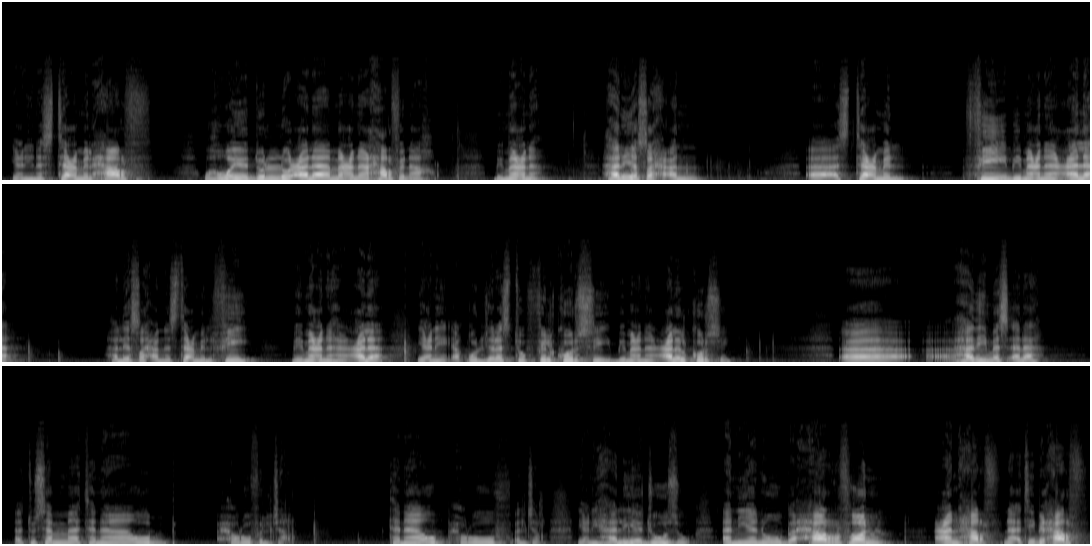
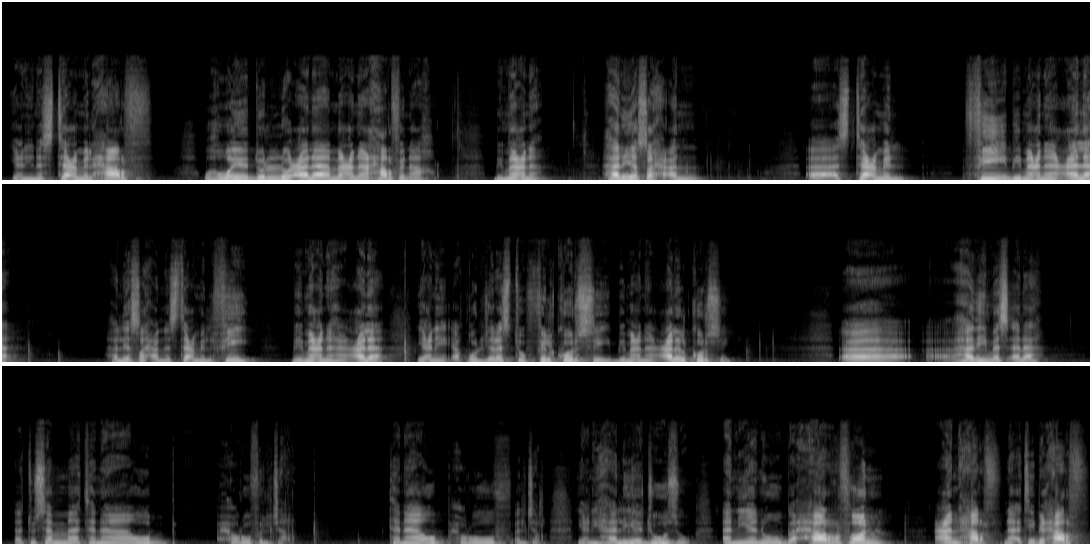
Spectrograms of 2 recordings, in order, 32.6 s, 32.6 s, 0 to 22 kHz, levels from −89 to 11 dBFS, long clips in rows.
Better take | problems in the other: second | muffled; slightly; fading above 3.5 kHz

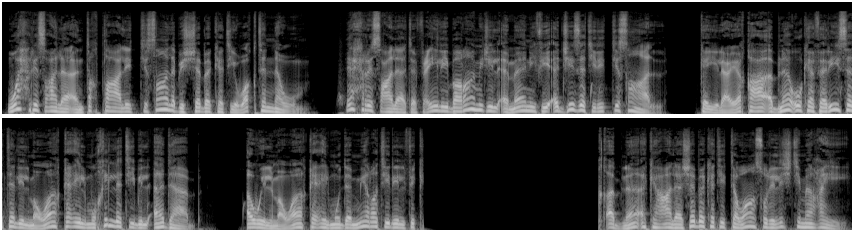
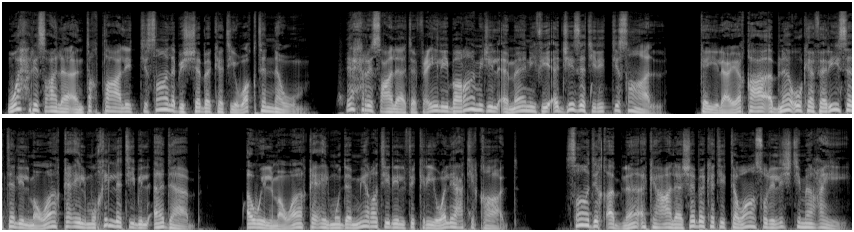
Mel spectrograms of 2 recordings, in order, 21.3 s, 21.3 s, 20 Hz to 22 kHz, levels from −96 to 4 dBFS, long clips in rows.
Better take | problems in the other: second | audio cutting out; at 16 s for 2 s

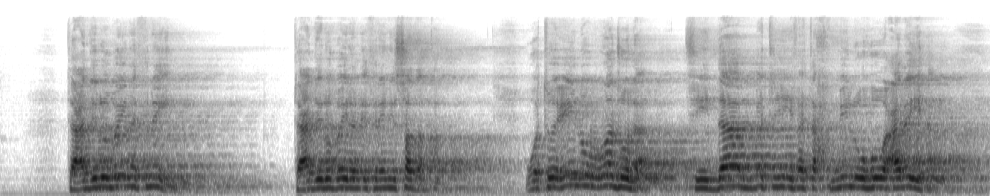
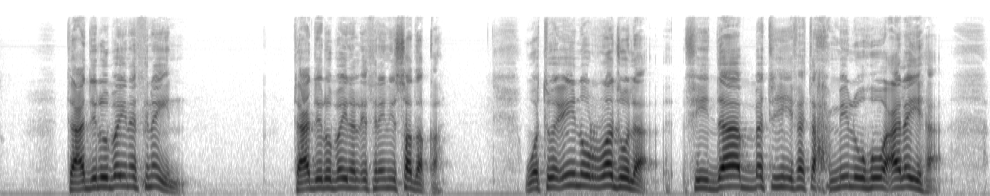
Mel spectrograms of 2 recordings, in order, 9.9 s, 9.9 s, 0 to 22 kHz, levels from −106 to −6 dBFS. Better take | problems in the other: second | room echo; noticeable; dies away in 2.1 s // off-mic speech; somewhat distant

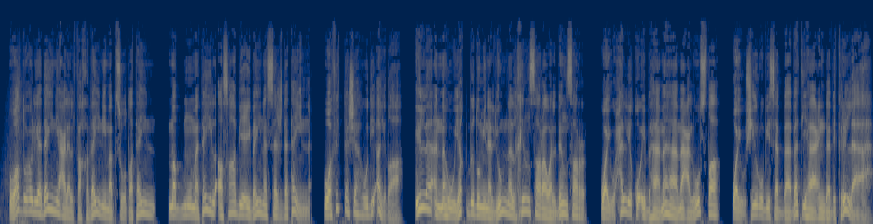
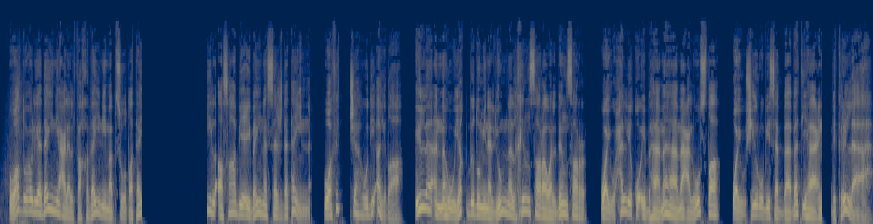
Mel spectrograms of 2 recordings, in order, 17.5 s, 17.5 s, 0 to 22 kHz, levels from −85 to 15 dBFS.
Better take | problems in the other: first | audio cutting out; at 3 s for 1.5 s, at 7 s and at 16 s

